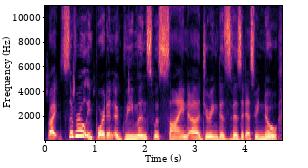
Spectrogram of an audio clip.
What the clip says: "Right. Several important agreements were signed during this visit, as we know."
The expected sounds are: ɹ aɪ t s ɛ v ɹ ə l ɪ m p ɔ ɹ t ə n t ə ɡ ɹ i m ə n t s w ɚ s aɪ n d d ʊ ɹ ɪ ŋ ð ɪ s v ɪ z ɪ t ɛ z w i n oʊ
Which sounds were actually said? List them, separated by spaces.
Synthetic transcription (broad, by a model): ɹ aɪ t s ɛ v ɹ ə l ɪ m p ɔ ɹ t ə n t ə ɡ ɹ i m ə n t s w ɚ s aɪ n d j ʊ ɹ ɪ ŋ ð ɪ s v ɪ z ɪ t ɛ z w i n oʊ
